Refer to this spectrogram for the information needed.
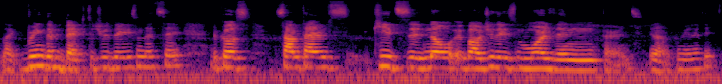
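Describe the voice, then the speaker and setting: A young woman answering interview questions, searching for words with frequent pauses and restarts. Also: medium pitch, level tone, darkish tone. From Israel. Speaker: interviewee, volunteer dance leader.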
